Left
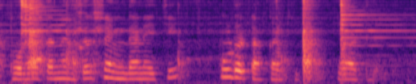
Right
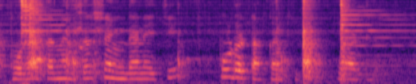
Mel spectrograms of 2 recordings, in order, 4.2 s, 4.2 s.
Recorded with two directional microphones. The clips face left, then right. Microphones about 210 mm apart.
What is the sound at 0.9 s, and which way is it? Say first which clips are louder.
Speech: left 3 dB; 25° left (ahead or behind).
